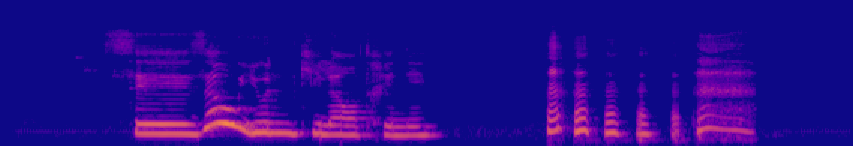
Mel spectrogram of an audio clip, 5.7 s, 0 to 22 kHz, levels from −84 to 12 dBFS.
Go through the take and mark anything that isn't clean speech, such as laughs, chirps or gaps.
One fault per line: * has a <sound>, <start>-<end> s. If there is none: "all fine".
* has a laugh, 3.6-5.1 s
